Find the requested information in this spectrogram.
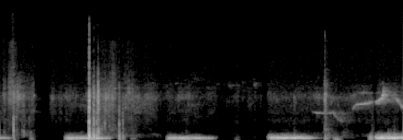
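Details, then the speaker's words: Teaching recording from a lecture on heart murmurs: repeated blowing, whooshing bursts about once a second, each filling much of the beat, the blowing timbre typical of mitral regurgitation murmur. "el timbre también muy importante el timbre o cualidad nota las características del chop si es un soplo soplante si se asocia frecuentemente a un soplo insuficiencia mitral por ejemplo o"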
